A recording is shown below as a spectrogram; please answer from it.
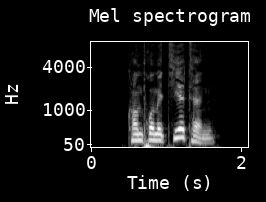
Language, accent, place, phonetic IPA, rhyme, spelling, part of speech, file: German, Germany, Berlin, [kɔmpʁomɪˈtiːɐ̯tn̩], -iːɐ̯tn̩, kompromittierten, adjective / verb, De-kompromittierten.ogg
- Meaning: inflection of kompromittieren: 1. first/third-person plural preterite 2. first/third-person plural subjunctive II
